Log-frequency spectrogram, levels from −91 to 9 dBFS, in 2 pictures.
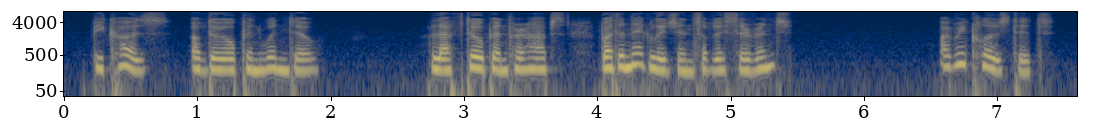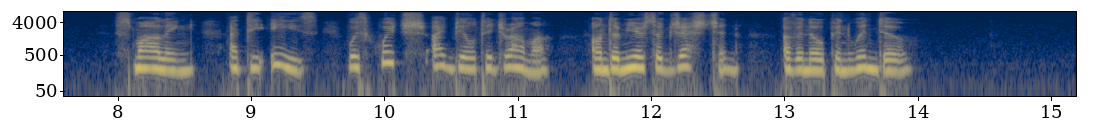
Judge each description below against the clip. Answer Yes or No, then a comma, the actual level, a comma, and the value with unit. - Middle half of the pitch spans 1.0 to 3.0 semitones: Yes, narrow, 2.6 semitones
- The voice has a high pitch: Yes, high, 205 Hz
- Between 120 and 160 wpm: Yes, average, 140 wpm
